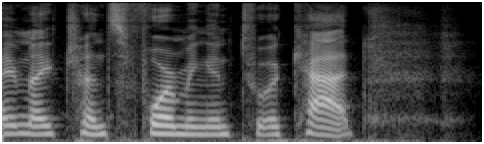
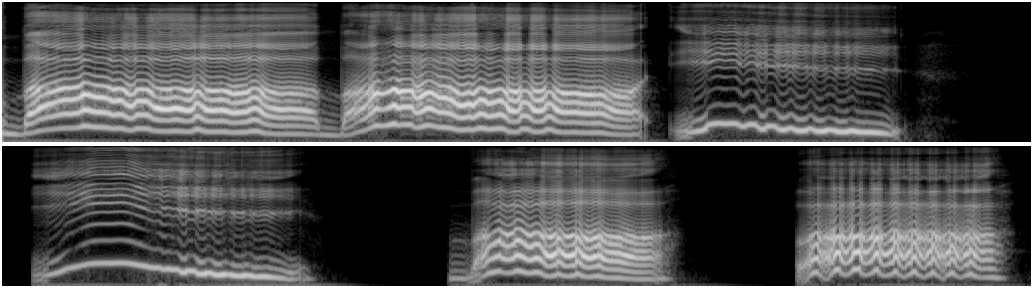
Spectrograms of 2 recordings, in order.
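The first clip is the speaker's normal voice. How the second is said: loud bleating bah like a sheep; sheep bleats; 2 semitones higher, 6 dB louder, much slower than usual. Acted. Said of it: "Turning into a sheep".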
